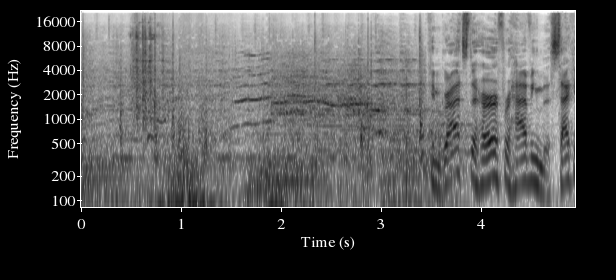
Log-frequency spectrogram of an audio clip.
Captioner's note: screams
